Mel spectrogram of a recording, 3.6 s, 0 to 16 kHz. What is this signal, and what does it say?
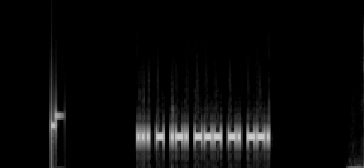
Morse code, heard as a keyed tone, about 47 wpm, 700 Hz. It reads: STRONG
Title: Sentences from Top 500 Words - New Word Drill - 50wpm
